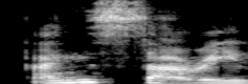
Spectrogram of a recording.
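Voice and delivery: usual speaking voice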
